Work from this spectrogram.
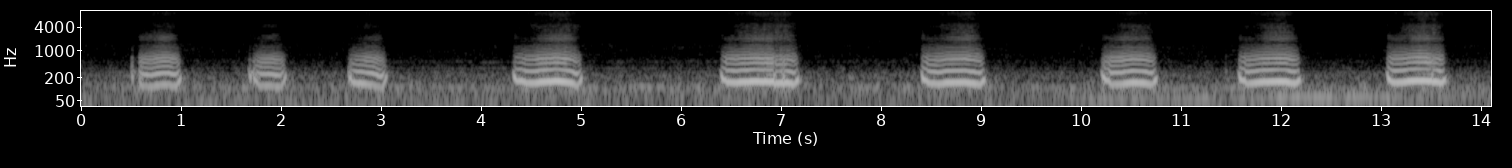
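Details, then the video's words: Umi, a pet cat zonked out asleep in winter, snores in low, voiced rasping breaths, each lasting about half a second and coming roughly every one to one and a half seconds, with quiet gaps between them. "Umi the cat winter zonks and snores"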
